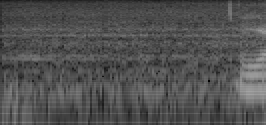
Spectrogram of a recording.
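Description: Steady, even electrical buzzing hum with no other event in it. A single spoken word cuts in right at the end.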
